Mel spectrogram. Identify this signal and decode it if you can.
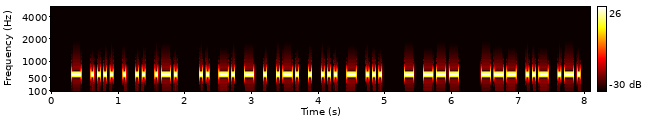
Morse code, heard as a keyed tone, about 25 wpm, 600 Hz. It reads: THEIR INTERESTS TO OUR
